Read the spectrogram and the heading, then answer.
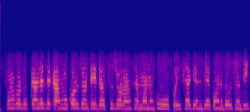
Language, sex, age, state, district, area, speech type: Odia, female, 18-30, Odisha, Balasore, rural, conversation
